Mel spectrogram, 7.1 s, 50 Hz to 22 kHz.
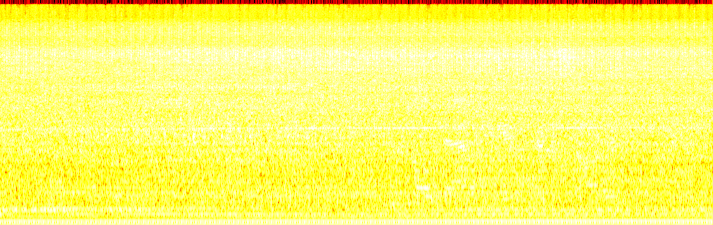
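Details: Honda K20A2 engine idling after its first start-up following build and wiring work; steady low even idle, smooth unchanging beat, no knocks or misses, running well.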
